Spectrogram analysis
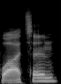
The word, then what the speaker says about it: hoatzin: the the am I saying it right the Watson yep okay so Shannon you suggested doing this bird and I wasn't familiar with it and the more we've been researching like this is we're so excited H Watson is one of the most interesting birds I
